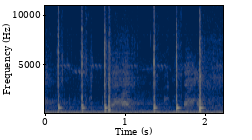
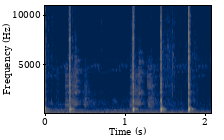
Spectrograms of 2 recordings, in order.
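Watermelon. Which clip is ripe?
The second.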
